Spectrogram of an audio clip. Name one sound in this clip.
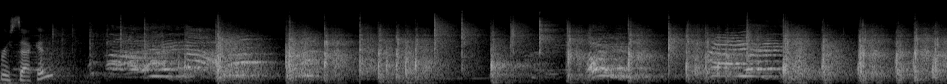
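Performers stomp and clap in a sharp, fast rhythm on a stage.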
